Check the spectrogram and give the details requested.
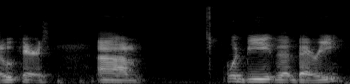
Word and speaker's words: Berg: Would be the Berry, is how it's actually pronounced, but most of us Americans call it Berg.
